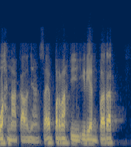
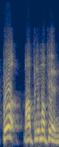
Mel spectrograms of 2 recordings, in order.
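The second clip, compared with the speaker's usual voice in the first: eager asking; 9 semitones higher, 6 dB louder, faster than usual. Acted. Acting the question to widow.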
